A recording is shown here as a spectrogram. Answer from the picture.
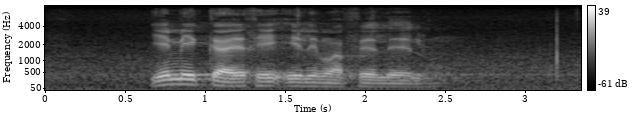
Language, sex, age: Northern Sotho, male, 35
